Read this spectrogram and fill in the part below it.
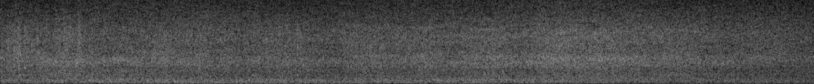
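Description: Steady broadband roar of ocean surf breaking around a small RC fishing boat, waves too large for it, with wind noise on the microphone, continuous and loud throughout without talk.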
